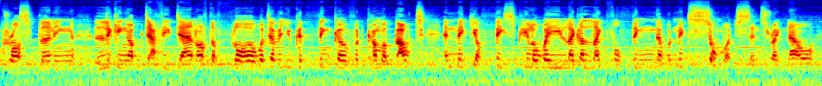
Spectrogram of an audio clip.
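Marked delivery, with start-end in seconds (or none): none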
